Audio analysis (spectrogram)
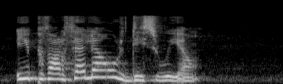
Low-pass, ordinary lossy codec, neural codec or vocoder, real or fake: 9.9 kHz; MP3, 64 kbps; vocoder, 22.05 kHz, 80 mel bands, WaveNeXt; fake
